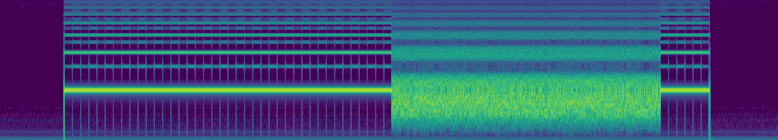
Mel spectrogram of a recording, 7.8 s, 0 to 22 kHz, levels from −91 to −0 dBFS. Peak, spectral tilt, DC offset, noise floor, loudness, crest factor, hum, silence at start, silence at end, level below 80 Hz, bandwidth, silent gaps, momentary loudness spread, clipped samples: -8 dBFS; 2.5 dB/octave; under 0.1%; -62 dBFS; -13 LUFS; 8 dB; 50 Hz at -60 dBFS; 0.65 s; 0.7 s; -60 dBFS; over 20 kHz; none; 4 LU; under 0.1%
